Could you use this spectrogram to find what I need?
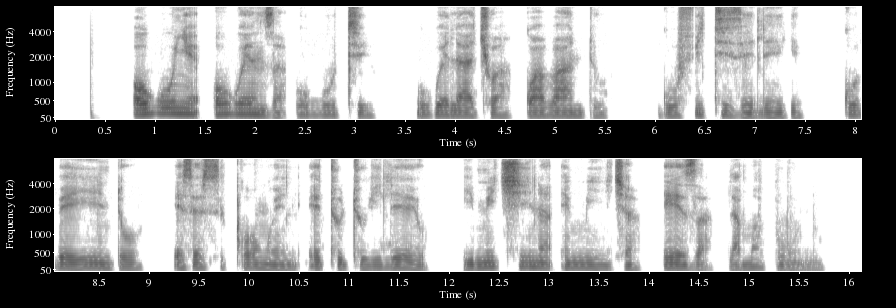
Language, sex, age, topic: North Ndebele, male, 18-24, health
